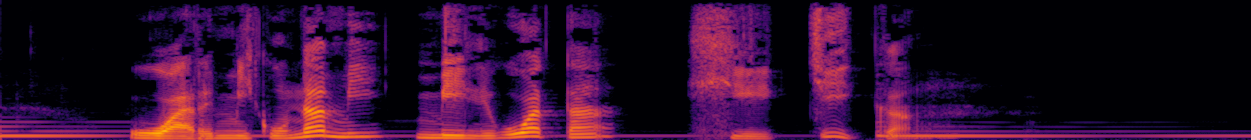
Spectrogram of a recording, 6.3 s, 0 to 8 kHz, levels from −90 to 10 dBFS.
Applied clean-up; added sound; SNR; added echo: none; Bowed string instrument; 15 dB; none.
